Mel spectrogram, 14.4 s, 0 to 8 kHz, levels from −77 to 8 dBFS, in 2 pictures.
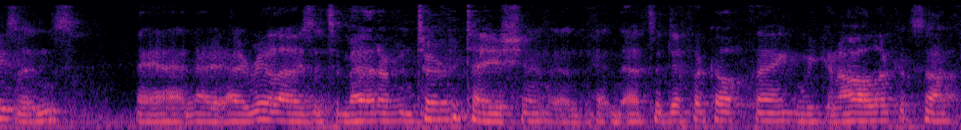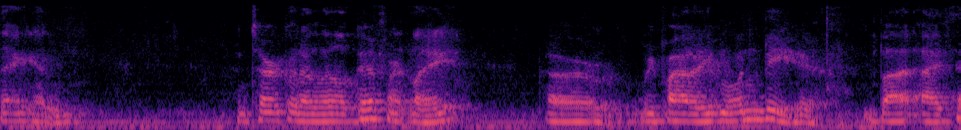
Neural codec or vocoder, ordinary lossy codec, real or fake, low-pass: codec, 16 kHz, 4 kbps, X-Codec, WavLM features, trained on Multilingual LibriSpeech; Opus, 32 kbps; fake; 7.2 kHz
